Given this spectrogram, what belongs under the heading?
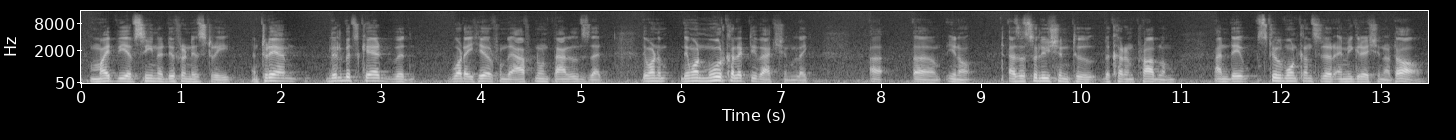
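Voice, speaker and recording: A man in a conference room asking a worried, searching question, with restarts. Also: medium pitch. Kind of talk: question from the floor.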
